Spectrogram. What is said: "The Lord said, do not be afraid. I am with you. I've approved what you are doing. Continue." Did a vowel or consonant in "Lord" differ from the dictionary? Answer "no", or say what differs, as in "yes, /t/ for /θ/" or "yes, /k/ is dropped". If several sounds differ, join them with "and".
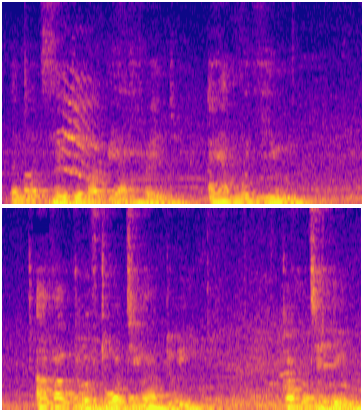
yes, /n/ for /l/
